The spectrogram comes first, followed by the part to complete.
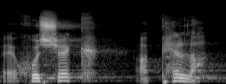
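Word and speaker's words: חֹשֶׁךְ אֲפֵלָה: 캄캄함 흑암 같은 말이죠 히브리식 발음으로 호크 아펠라 같은 말입니다 동이에요 같은 단어를 두번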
